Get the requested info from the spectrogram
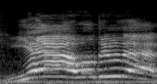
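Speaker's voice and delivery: high, loud crowd cheer; mock eager cheer. Villagers answering the hero, mock eager cheer. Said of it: "And they're like".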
